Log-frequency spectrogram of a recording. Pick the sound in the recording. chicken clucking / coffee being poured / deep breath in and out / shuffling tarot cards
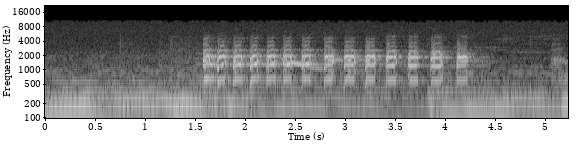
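chicken clucking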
